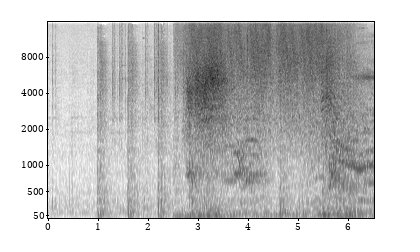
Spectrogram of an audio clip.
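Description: A minigun spins up and fires in rapid bursts.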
